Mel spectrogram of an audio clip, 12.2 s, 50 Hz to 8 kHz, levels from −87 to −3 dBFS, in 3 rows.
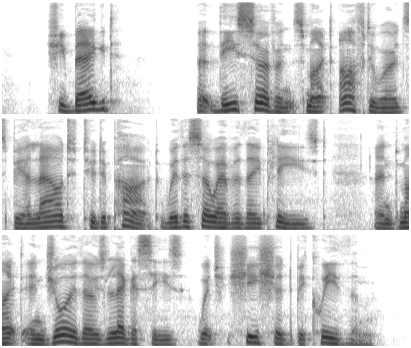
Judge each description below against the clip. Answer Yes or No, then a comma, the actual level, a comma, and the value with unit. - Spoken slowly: Yes, slow, 120 wpm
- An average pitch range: Yes, average, 3.6 semitones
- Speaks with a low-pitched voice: Yes, low, 125 Hz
